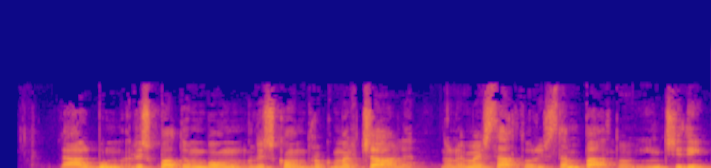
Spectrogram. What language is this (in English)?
Italian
